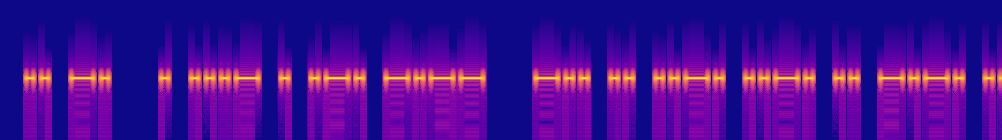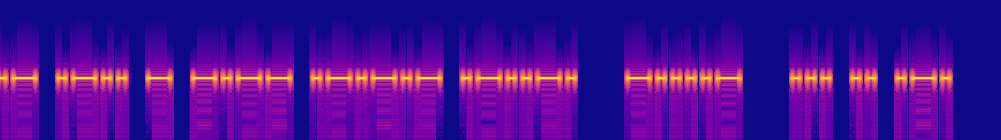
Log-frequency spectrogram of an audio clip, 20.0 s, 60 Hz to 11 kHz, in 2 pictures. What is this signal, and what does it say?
Morse code, heard as a keyed tone, about 16 wpm, 600 Hz. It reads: IN EVERY DIFFICULTY." - SIR
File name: CW / Practice / EnglishQuotations0416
